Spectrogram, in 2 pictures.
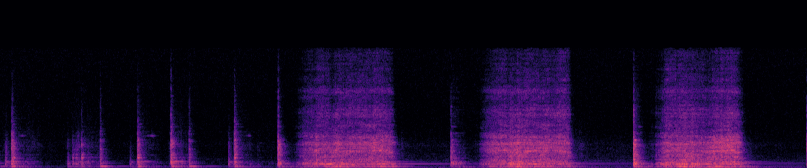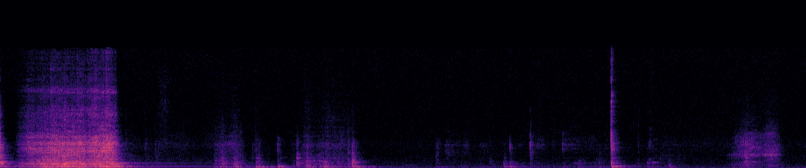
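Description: Hand file rasping on a metal edge of the bandsaw's upper blade guide assembly, taking a tiny amount off. A run of short, quick strokes comes first, then four long strokes with a faint ringing tone, then light scrapes and taps.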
